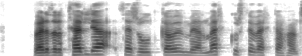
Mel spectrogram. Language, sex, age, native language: Icelandic, male, 40-49, Icelandic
